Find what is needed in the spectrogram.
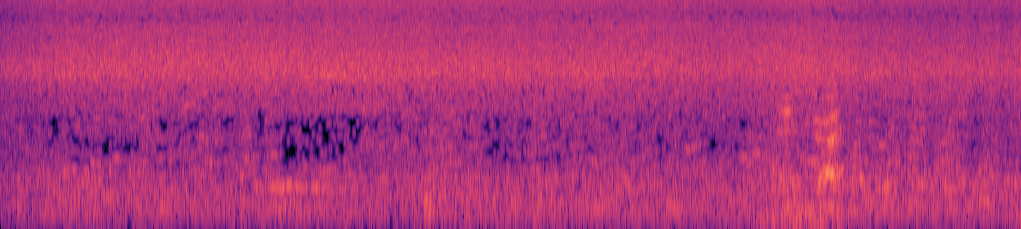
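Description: Several rattlesnakes rattling their tails together: a steady, high, dry buzz that runs on without letting up.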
